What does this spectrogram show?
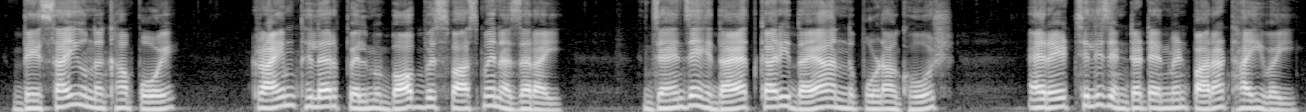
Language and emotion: Sindhi, neutral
